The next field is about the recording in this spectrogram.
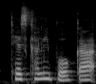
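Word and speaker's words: Tezcatlipoca: name is Tes calapa that's actually how you pronounce it if you want to know Tes khalipa and he is his official form is a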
